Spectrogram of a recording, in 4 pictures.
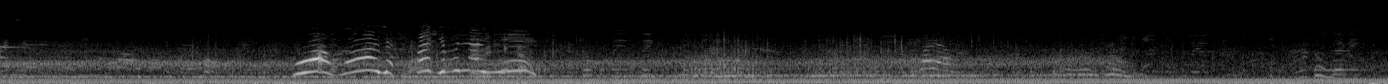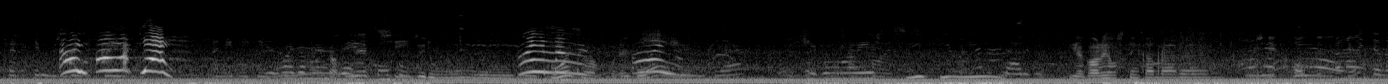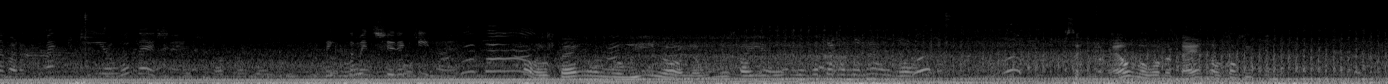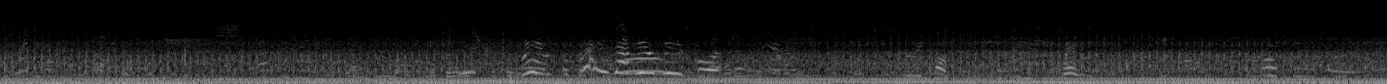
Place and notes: Zuschauerstimmen und startende Flugzeuge.
Audience voices and starting airplanes.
